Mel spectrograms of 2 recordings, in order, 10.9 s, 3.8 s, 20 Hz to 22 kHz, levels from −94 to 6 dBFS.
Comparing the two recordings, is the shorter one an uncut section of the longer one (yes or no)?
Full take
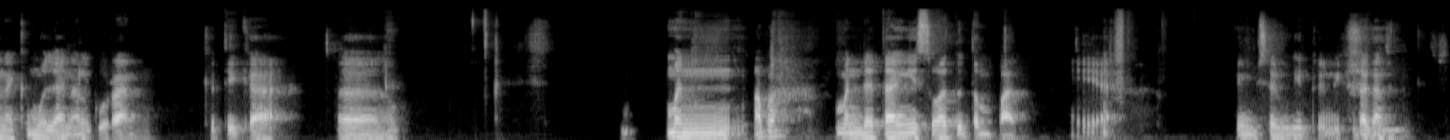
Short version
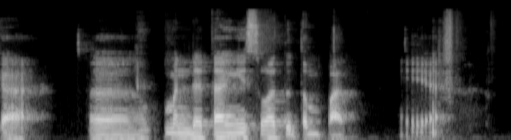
no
